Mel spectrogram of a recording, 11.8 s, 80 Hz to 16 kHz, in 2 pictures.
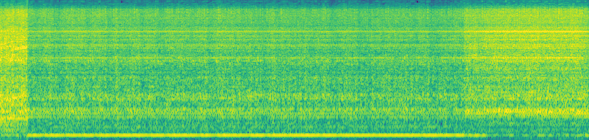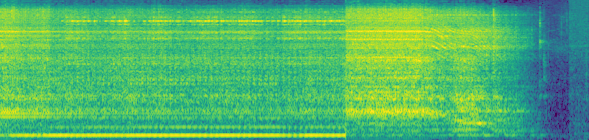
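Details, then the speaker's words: Mini lathe on a replacement 90-volt DC treadmill motor, in forward, cutting the hex off an ER20 collet with a carbide bit. A steady low hum holds firm under load with no labouring or chatter, then winds down smoothly. Working well, surface finish all right. "surface finish is alright. But that's working pretty well."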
